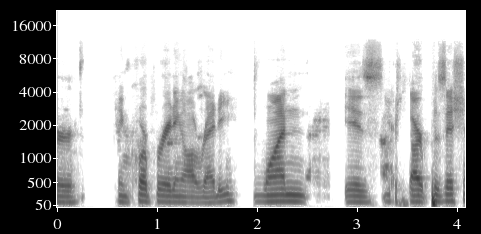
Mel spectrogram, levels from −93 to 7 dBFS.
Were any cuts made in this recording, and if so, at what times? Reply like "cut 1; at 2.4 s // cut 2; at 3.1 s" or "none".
cut 1; at 2.0 s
